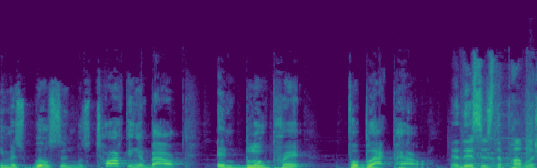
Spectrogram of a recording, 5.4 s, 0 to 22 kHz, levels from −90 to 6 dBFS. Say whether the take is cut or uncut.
cut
